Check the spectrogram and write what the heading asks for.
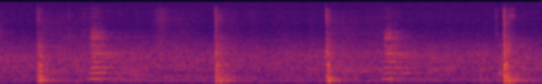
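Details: Locally made mechanical ventilator from Sierra Leone, Leone Vent: steady cycling with sharp valve clicks and a brief humming whine each breath; mechanical ventilator operating sound.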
